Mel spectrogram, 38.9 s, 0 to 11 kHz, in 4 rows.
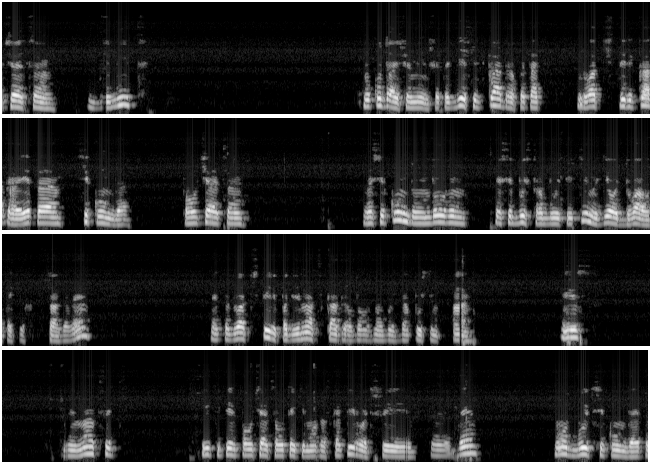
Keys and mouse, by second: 1.1 Delete, 13.3-14.6 shift+middle drag, 17.1 shift+middle click, 26.2 a, 28.1 s, 32.9-33.8 drag, 36.0 shift+d.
